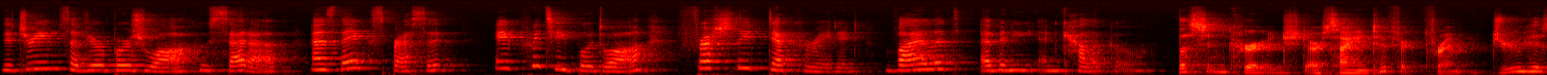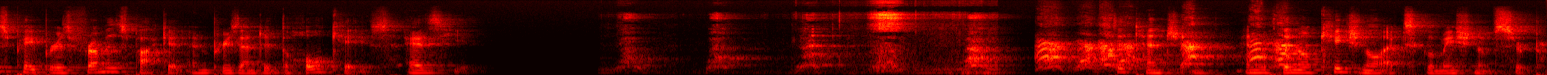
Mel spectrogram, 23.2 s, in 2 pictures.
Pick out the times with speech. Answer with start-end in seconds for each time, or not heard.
0.0-15.1, 19.8-23.1.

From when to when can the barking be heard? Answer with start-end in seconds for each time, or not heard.
16.1-21.4.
